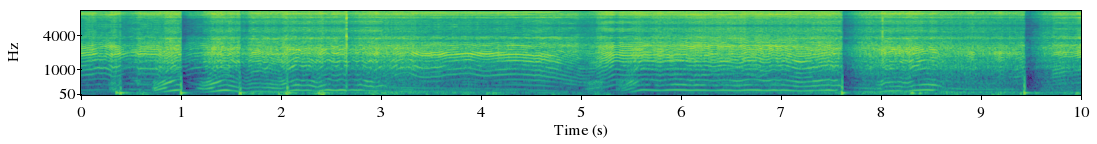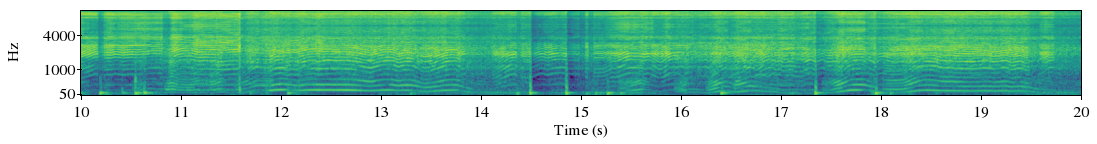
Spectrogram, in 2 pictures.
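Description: KTM 125 two-stroke motocross engine revving hard, its pitch climbing and dropping over and over with the throttle and gear changes, with a few brief cuts. Wind rushes over the microphone, and there are sharp knocks from the bike hitting bumps.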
